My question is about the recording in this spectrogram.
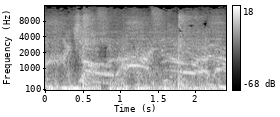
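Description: Heavy rock band demo recording: distorted guitars and drums with a yelled vocal line that bends up and down in pitch.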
